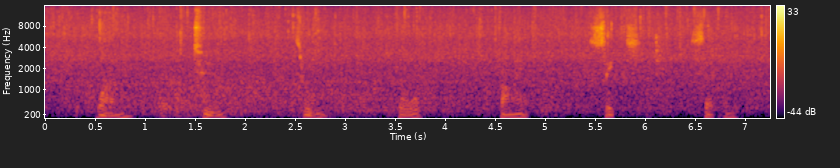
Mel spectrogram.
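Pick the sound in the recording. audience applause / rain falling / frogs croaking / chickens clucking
rain falling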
